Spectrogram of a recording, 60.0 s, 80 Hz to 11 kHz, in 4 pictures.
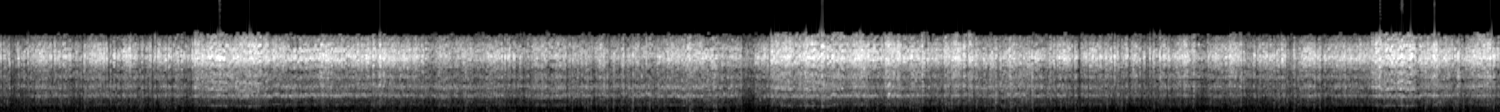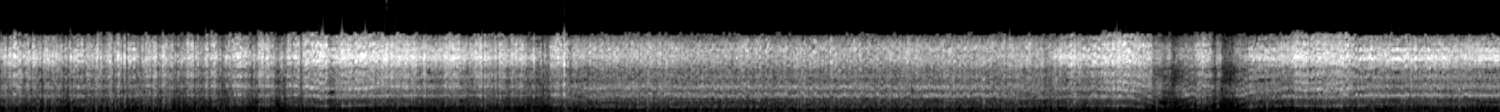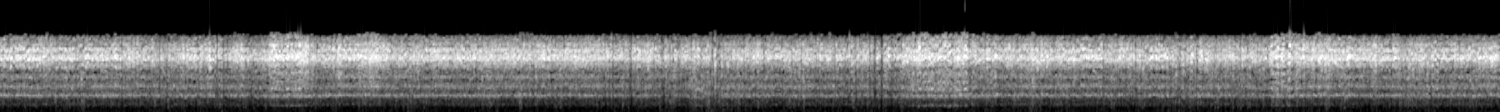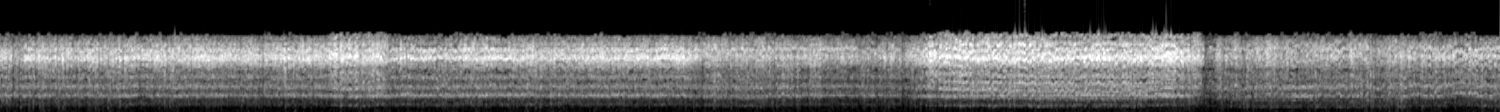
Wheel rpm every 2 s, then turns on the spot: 230, 220, 230, 230, 230, 230, 230, 230, 230, 230, 210, 200, 180, 140, 220, 230, 230, 230, 230, 230, 230, 230, 230, 230, 220, 230, 230, 210, 210, 210.
none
